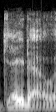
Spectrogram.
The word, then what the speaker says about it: Gadot: how is that and how do you pronounce it t silent even if the t is silent what if the G assignment like in the name Arie okay as an Airy Biden why it still wouldn't be ghetto it would be gato at best okay though sounds like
